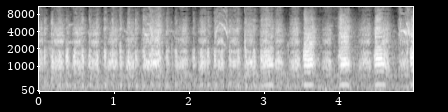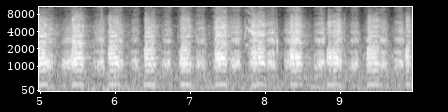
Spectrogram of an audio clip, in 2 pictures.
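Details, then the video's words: An Egyptian goose gander trying to win back his female; the geese give harsh, rasping honks, about two each second in a steady run, with a lower husky note pulsing beneath. "Anderer Nilgans Ganter versucht sein Weibchen wieder zurück gewinnen"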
